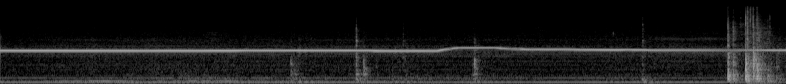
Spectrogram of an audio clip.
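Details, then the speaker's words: Mid-1930s vacuum tube radio, IF cans tuned near 455 kHz: steady high whistle near one pitch, wavering briefly over a low hum; owner suspects failing capacitors inside the IF cans, possibly silver mica disease. "so it sounds like the capacitors in these things are bad that's what that sounds like"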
